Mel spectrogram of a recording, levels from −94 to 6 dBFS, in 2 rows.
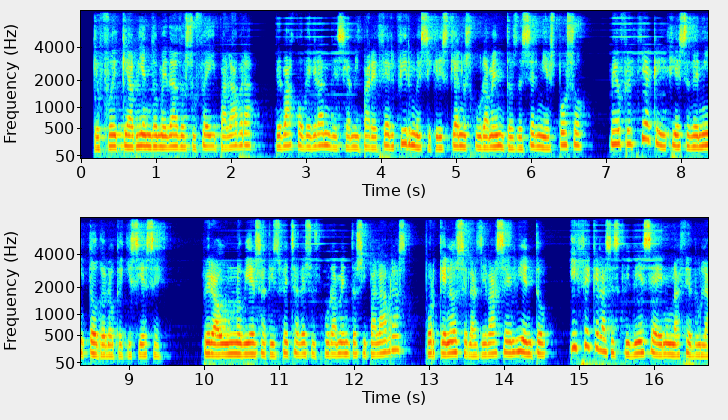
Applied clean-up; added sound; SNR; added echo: neural mask model DeepFilterNet 3.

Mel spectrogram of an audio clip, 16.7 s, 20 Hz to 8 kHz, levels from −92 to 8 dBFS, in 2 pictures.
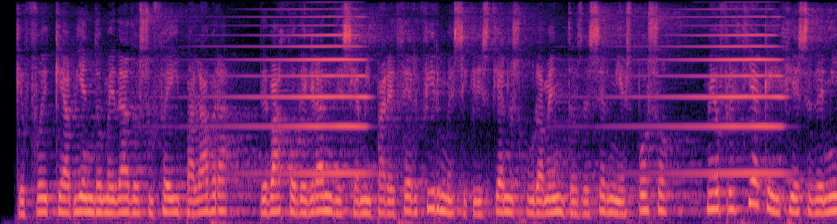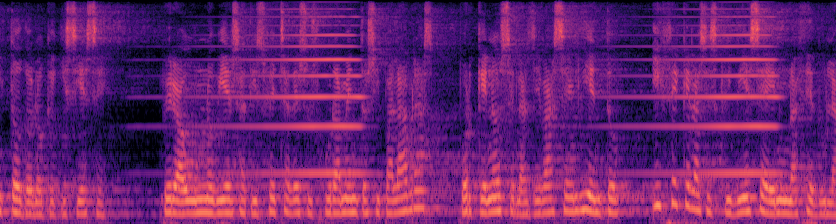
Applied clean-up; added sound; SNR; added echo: none; Bowed string instrument; 10 dB; reverberation time 2.1 s.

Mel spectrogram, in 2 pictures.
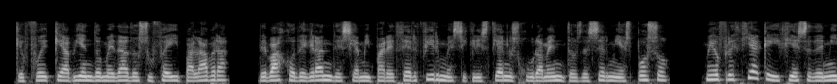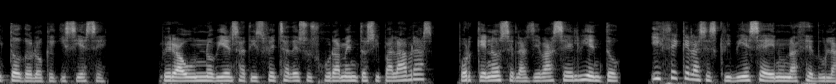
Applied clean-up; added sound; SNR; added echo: none; none; none; none.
